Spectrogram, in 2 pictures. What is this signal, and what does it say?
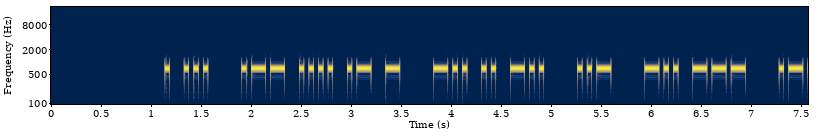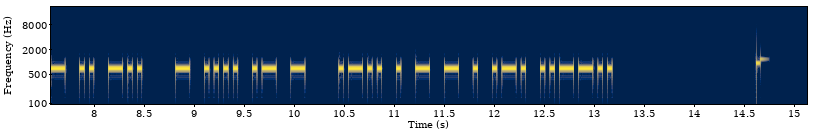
Morse code, heard as a keyed tone, about 25 wpm, 700 Hz. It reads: ES WHAT DID U DO WID THAT LETTER?
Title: Sentences from Top 300 Words and Abbreviations 25wpm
